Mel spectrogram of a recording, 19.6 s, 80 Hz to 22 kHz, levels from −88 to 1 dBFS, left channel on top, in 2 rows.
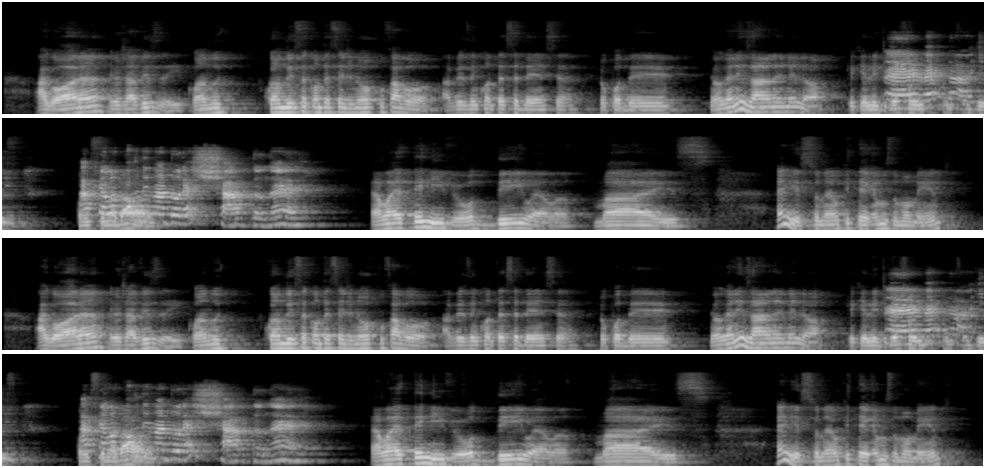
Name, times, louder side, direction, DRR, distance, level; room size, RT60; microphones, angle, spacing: voice 1, 0.3-2.3 2.6-6.7 7.1-9.9 10.6-11.3 13.5-17.1 17.5-19.3, equal, ahead, 4 dB, 0.3 m, -23 dB
voice 2, 8.8-9.9 10.6-12.9, left 2 dB, 20° left, 4 dB, 1.7 m, -24 dB
14.5 x 6.3 x 5.5 m, 0.78 s
head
